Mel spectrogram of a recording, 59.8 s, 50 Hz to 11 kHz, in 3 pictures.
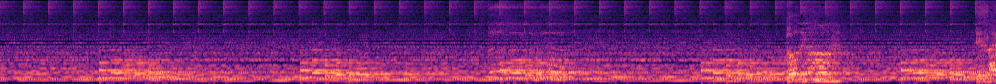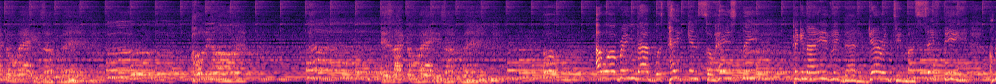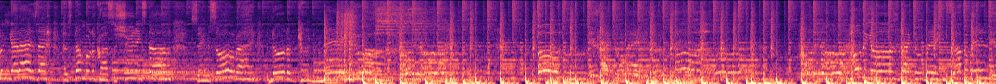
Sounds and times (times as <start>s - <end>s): Music: 0.0s - 59.7s.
